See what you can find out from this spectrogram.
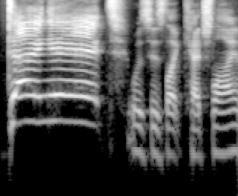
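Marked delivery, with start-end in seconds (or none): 0.1-1.2 put-on high British-accented yelp of Dang it; British accent yelled as a kid character. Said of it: "I'd use a British accent".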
